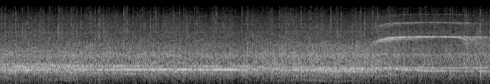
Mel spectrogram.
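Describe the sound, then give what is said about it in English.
An audience at a dance studio recital claps steadily for about five seconds as the young dancers bow, a dense, even patter of applause with no pauses. Near the end, a thin high-pitched tone rises faintly above the clapping. “All right, one more round of applause, everybody.”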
